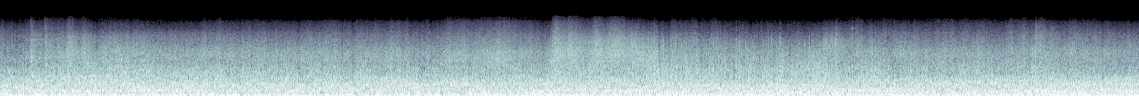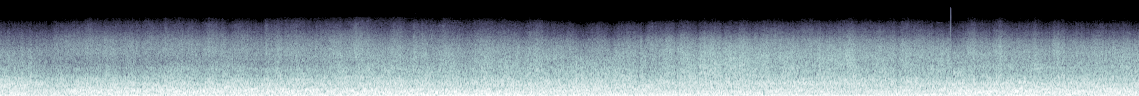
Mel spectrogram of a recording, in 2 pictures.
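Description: Passenger train running across a long steel truss bridge, heard from its open doorway: a steady, heavy rumble from the wheels and the bridge under loud wind noise on the microphone.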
